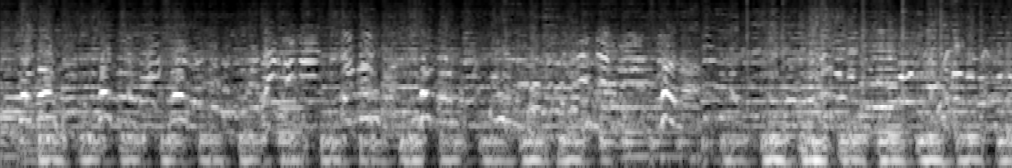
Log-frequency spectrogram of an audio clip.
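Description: Live string band playing: a violin melody over strummed guitar and mandolin with a steady, even beat.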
